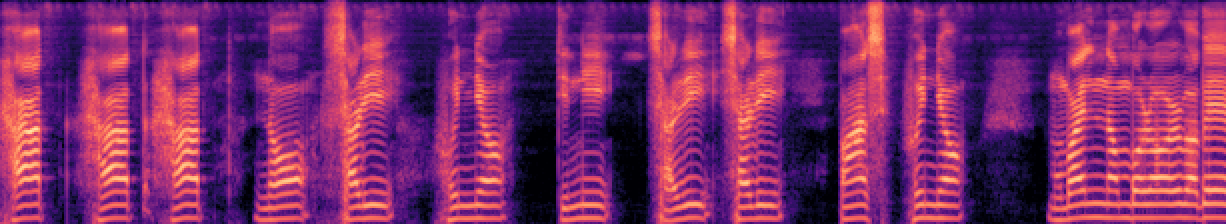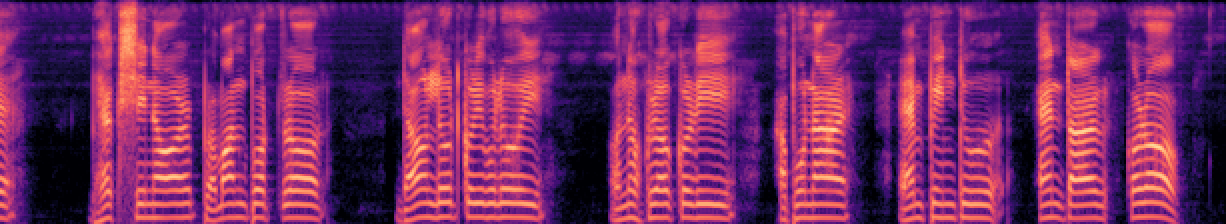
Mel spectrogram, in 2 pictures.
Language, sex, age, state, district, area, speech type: Assamese, male, 60+, Assam, Golaghat, rural, read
